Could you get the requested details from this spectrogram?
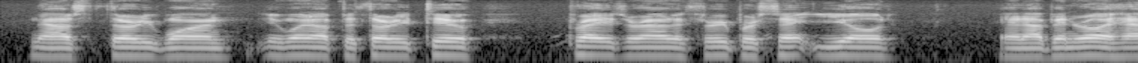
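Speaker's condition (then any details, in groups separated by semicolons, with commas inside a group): Cerebral palsy, spastic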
